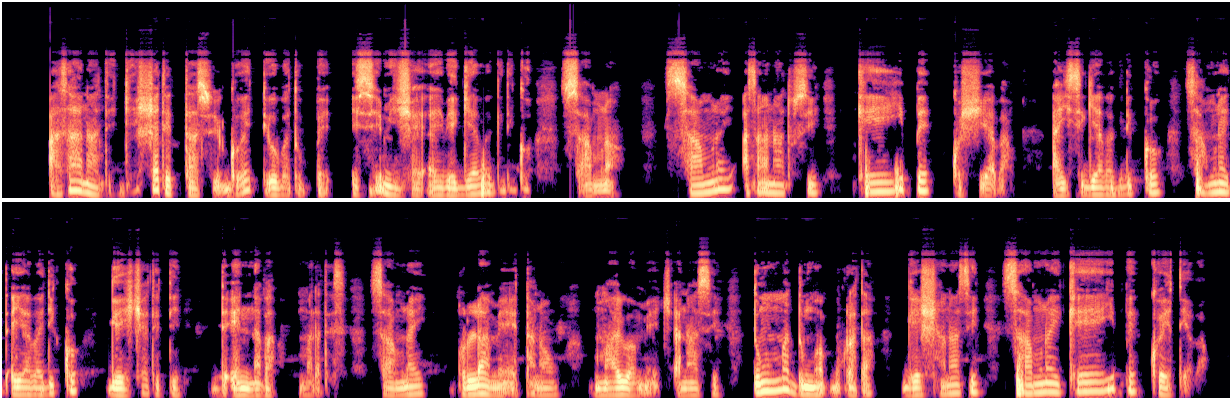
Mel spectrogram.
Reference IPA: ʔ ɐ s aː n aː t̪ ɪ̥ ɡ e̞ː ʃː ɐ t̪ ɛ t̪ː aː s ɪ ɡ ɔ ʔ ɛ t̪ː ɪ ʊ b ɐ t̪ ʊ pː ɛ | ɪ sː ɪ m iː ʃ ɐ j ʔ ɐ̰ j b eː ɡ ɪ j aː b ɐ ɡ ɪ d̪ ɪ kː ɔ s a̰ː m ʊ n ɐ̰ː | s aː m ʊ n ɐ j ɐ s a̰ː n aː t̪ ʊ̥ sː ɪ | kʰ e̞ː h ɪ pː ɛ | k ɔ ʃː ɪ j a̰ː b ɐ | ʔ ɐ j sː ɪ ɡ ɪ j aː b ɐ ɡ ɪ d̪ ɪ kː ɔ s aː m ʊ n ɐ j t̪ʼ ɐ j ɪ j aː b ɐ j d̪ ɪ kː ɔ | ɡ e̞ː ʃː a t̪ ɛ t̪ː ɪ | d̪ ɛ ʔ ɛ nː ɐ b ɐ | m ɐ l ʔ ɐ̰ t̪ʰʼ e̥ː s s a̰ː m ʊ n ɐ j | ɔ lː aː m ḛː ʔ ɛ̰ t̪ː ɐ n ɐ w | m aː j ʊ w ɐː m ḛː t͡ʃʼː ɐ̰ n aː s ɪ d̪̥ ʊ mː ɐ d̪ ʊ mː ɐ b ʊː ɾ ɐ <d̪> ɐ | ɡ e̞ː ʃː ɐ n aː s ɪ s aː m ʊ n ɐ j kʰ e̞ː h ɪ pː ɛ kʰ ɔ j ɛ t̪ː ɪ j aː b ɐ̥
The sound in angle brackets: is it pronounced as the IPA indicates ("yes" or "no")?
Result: no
